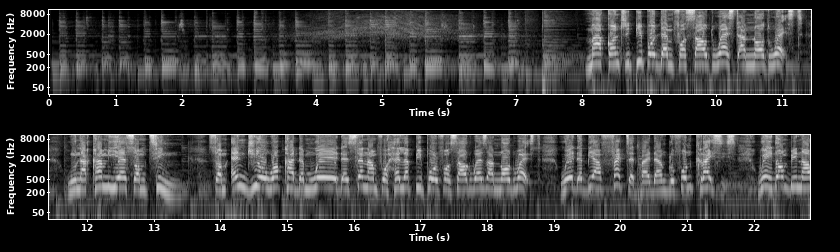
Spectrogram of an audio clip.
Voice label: Female voice; Radio Spot; Audios PSEA; Cameroonian Pidgin English; The Society for the Promotion of Initiatives in Sustainable Development and Welfare (SOPIS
